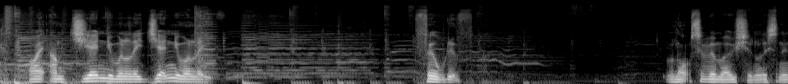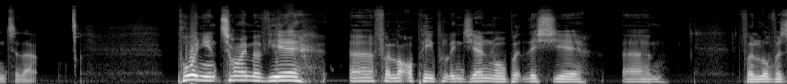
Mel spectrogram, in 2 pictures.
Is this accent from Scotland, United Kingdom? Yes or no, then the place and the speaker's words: no; Leicester, East Midlands, United Kingdom; Stanley Samuel from my hometown, Leicester Town.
